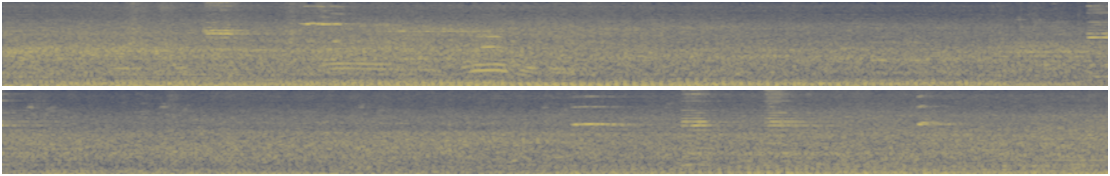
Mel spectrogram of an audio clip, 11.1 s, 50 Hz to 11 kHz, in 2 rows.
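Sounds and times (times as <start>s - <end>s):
low rumble of street traffic: 0.0s - 11.0s.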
